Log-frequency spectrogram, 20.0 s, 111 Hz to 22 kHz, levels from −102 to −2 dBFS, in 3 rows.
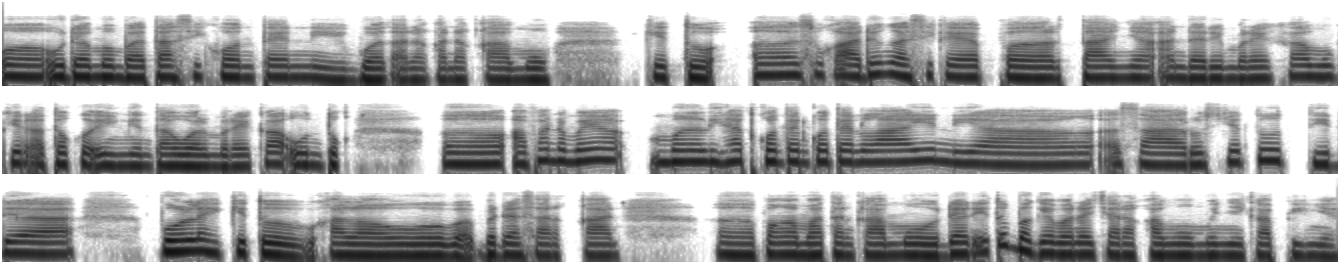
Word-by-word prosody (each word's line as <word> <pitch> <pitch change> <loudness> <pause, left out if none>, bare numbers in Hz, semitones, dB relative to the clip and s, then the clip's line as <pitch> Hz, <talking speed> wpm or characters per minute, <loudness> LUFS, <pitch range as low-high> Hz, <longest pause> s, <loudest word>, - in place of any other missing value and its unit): eee, 210 -1 +3
udah 205 0 +4
membatasi 195 0 +1
konten 200 0 +1
nih 185 -3 0
buat 170 -1 +3
anak-anak 170 0 -3
kamu, 170 0 0 0.5
gitu. 195 0 0 0.3
Eee, 230 0 +1
suka 230 0 -5
ada 210 +2 0
enggak 225 -4 +1
sih - - -6
kayak 200 -2 -1
pertanyaan 190 0 0
dari 185 0 +1
mereka 185 +3 -2
mungkin 205 +2 -1
atau 210 -1 -1
keingintahuan 190 -1 +1
mereka 185 +4 -1
untuk, 205 -1 0 0.5
eee, 215 0 +2
apa 215 - -2
namanya, 260 +2 +1 0.2
melihat 245 0 +1
konten-konten 250 -1 0
lain 250 +2 0
yang, 210 -2 -2
e - - -9
seharusnya 205 +2 -2
tuh 265 -2 0
tidak 200 -2 0 0.4
boleh 225 +1 +7
gitu, 200 +1 +1 0.3
kalau 175 -1 +3
be 165 - +2
berdasarkan, 175 -1 -2 0.5
eee, 180 -1 +2
pengamatan 180 0 +1
kamu. 175 -1 +1
Dan 195 0 +3
itu 220 - 0
bagaimana 195 -7 +3
cara 175 -1 -2
kamu 175 0 +1
menyikapinya? 170 -1 -2
195 Hz, 145 wpm, -23 LUFS, 180-215 Hz, 0.5 s, boleh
